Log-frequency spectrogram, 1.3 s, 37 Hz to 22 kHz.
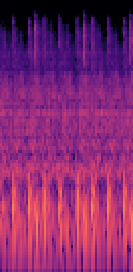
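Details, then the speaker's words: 2006 Harley Sportster 883 converted to 1200 with upgraded intake and exhaust. A steady, even loping V-twin beat at idle; the idle is pretty tame, and this is normal idle. "as you can hear the idle's pretty tame"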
